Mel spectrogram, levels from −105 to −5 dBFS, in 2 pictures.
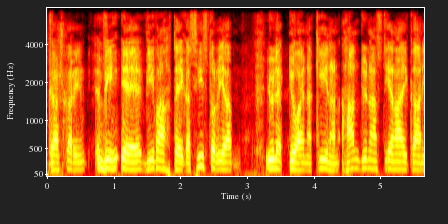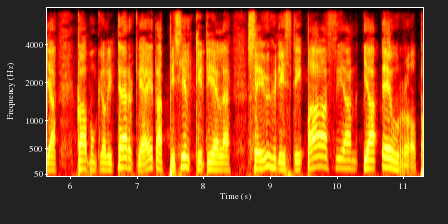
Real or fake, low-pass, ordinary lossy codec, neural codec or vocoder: fake; 7.2 kHz; none; codec, 16 kHz, 8 kbps, FreqCodec, smaller model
